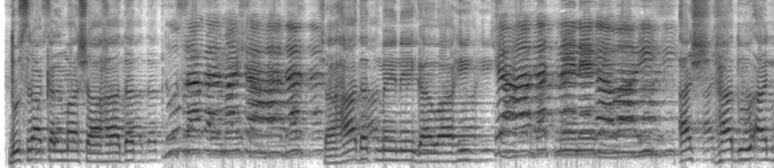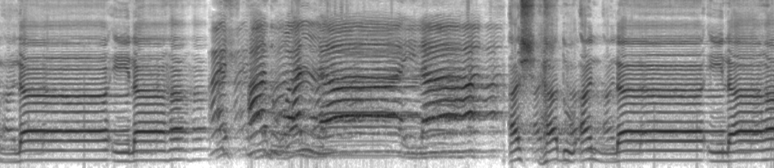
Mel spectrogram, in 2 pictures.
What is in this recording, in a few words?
Second Kalma in Arabic; Kalma Shahadat; Dusra Kalma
